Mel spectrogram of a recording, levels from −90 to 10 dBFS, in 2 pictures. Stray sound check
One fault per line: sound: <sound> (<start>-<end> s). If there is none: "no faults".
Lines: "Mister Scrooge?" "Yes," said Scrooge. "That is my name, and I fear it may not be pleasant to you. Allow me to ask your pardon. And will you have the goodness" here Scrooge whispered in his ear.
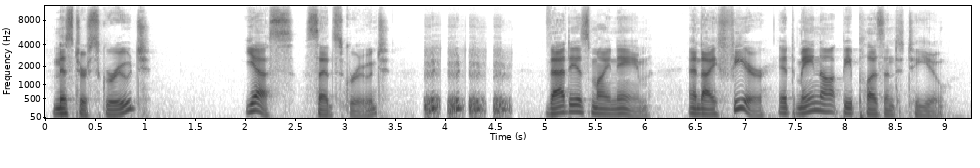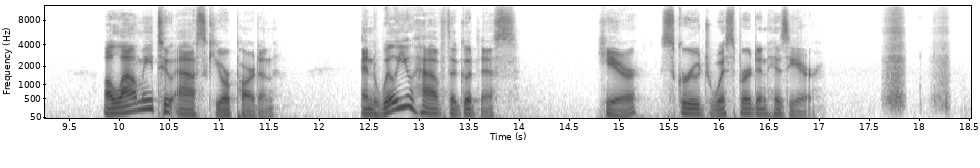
sound: laugh (3.8-4.7 s)
sound: sniff (17.6-18.3 s)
